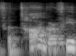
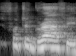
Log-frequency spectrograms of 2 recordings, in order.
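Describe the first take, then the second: First: The stress falls on the antepenultimate syllable. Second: It is said with an Italian-sounding stress pattern. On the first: The speaker calls it right. "That's the natural way of pronouncing this" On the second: The speaker calls it wrong. "You are Italian"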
